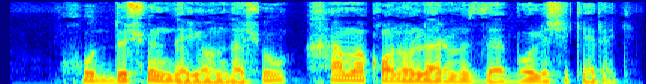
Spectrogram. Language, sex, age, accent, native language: Uzbek, male, 18-24, Toshkent shahri, Uzbek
